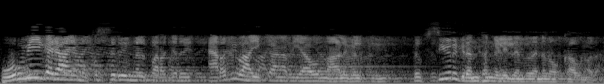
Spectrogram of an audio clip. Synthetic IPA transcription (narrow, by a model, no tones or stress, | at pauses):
puːrʋiːɣɐɾaːjɐmut̪ːɐsɐɾiɣɐŋːɐɭpɐrɐɲːɐðɨ | erɐbiʋʱaːjikʲːaːnɐrijaːʋumːaːɭuɣɐɭkɨ | t̪ɐfsiːrɨɡɾend̪ʱɐŋːɐɭilnenːɨt̪ɐnːeno̞ːkːa̰ːʋunːɐ̰ðɨ̰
